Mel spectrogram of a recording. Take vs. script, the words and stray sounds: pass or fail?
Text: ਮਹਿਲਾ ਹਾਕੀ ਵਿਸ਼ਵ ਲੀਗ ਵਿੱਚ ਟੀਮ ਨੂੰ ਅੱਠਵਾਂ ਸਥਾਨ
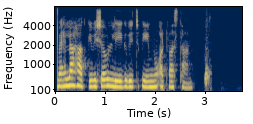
fail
